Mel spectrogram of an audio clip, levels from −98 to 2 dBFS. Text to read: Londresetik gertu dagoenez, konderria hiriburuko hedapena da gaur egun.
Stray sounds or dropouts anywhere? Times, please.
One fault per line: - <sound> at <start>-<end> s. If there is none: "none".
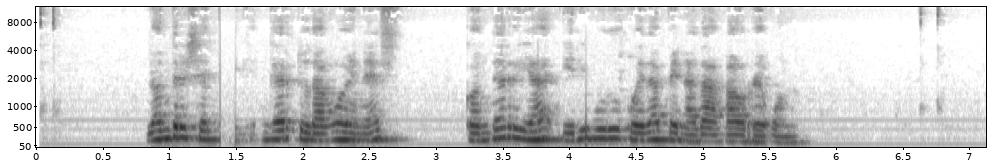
- dropout at 1.4-1.5 s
